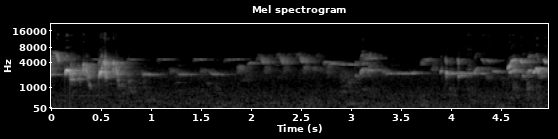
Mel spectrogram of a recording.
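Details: Timbrado canary singing: two harsh chattering bursts open, then soft sustained whistled notes and quiet rolls, ending with a louder trilled phrase.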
